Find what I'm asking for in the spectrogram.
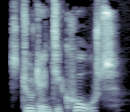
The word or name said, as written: studentikos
